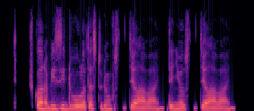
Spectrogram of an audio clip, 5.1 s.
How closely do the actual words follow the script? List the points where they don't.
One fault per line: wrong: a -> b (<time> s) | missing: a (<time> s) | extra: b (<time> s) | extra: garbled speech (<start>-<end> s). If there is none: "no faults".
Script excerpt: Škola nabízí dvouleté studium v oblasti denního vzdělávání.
wrong: oblasti -> vzdělávání (2.2 s)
